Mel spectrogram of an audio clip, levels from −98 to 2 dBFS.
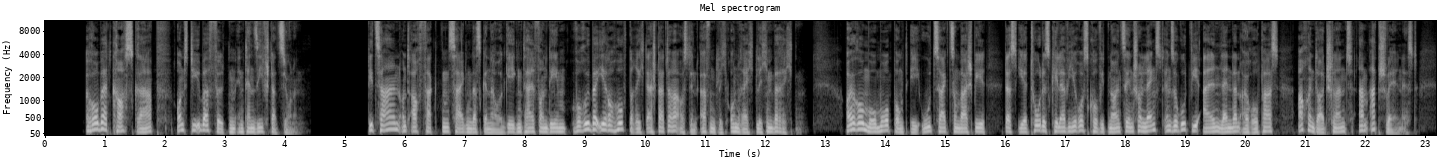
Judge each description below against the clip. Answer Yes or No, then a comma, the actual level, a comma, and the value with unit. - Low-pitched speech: Yes, low, 115 Hz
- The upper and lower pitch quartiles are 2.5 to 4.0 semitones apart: No, average, 4.8 semitones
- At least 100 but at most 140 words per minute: Yes, slow, 125 wpm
